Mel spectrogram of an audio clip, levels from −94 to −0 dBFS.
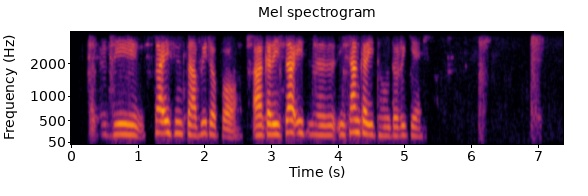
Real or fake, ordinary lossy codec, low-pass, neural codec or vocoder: real; none; 3.6 kHz; none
